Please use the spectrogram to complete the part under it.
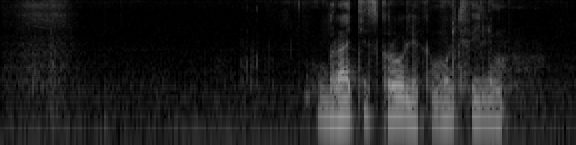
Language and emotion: Russian, neutral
